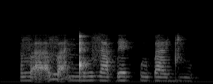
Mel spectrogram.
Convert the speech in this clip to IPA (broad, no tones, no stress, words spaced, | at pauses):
va̰ va̰ŋ͡ǃʊza ɓɛ k͡pʊɓaə̯ dʲu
